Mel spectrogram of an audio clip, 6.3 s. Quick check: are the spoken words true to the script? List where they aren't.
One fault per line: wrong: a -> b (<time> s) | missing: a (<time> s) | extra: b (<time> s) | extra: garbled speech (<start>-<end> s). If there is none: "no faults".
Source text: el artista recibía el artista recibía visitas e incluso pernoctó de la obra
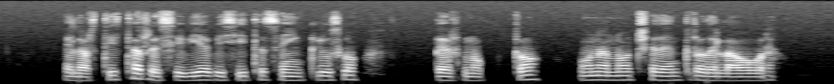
missing: el artista recibía (1.6 s)
extra: una noche dentro (4.4 s)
